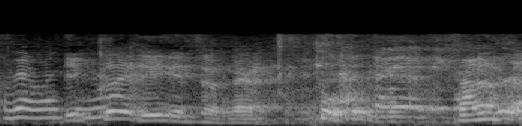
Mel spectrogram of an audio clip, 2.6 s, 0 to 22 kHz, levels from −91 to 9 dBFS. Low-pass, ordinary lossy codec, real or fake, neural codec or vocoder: 7.2 kHz; none; fake; codec, 16 kHz, 8 kbps, FreqCodec, smaller model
